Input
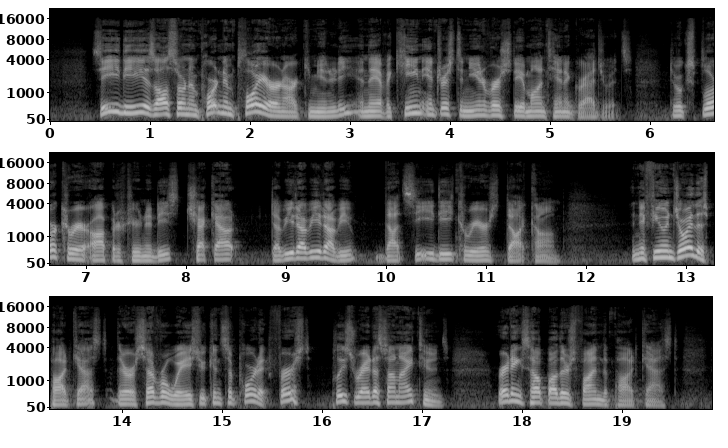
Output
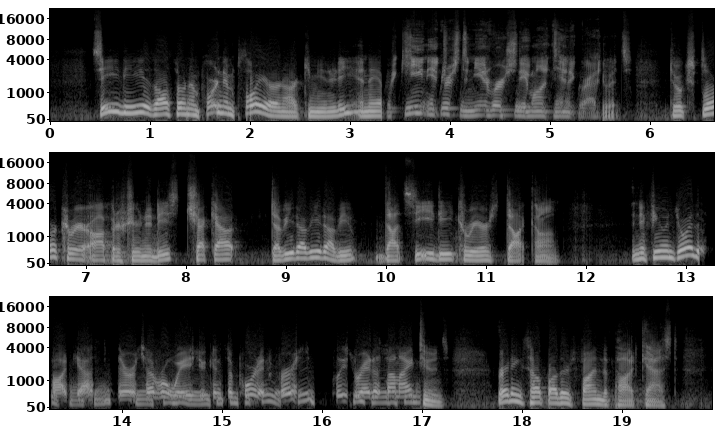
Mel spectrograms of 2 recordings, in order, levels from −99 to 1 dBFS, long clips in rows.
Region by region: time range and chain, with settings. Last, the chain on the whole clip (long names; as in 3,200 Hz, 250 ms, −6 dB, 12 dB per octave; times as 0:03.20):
0:01.36–0:02.00: high-pass filter 56 Hz + noise gate −38 dBFS, range −12 dB + compressor whose output falls as the input rises −35 dBFS
0:03.31–0:05.53: first-order pre-emphasis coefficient 0.8 + mains-hum notches 50/100/150/200/250/300/350/400 Hz + all-pass dispersion highs, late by 61 ms, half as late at 1,200 Hz
0:06.75–0:07.81: mu-law and A-law mismatch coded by mu + downward compressor, threshold −31 dBFS
0:11.33–0:12.54: dynamic equaliser 1,300 Hz, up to −5 dB, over −53 dBFS, Q 1.2 + transient designer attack −4 dB, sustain −9 dB
0:13.12–0:16.98: output level in coarse steps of 20 dB + loudspeaker in its box 210–2,500 Hz, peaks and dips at 290 Hz −5 dB, 470 Hz +6 dB, 820 Hz +9 dB, 1,600 Hz −8 dB + multiband delay without the direct sound highs, lows 170 ms, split 340 Hz
whole clip: treble cut that deepens with the level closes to 620 Hz, closed at −26 dBFS; downward compressor 2 to 1, threshold −38 dBFS; leveller curve on the samples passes 1; level −3.5 dB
